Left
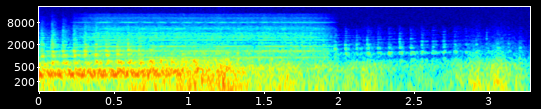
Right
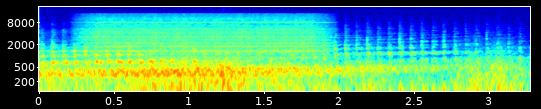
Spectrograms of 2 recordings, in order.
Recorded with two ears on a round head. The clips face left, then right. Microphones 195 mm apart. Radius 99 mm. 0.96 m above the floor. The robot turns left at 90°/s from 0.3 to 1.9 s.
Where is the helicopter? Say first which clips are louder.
Left 6 dB; 40° left (ahead or behind); by 3.3 s 65° right (ahead or behind).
